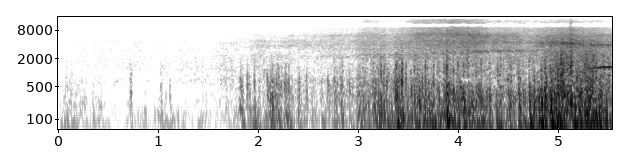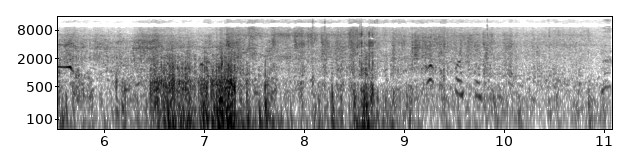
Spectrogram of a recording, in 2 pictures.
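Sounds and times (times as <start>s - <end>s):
wind noise on microphone: 0.0s - 11.0s
snow tube thump: 3.2s - 11.0s.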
